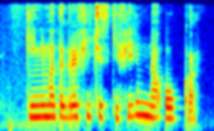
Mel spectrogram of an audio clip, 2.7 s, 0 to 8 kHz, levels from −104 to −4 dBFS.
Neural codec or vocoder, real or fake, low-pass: none; real; 7.2 kHz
